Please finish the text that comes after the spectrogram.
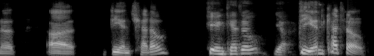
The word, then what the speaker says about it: fianchetto: pronounce the italian way the ch in italian like that is pronounced like a k yeah yeah so ever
